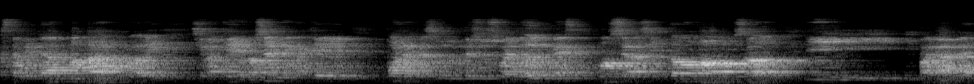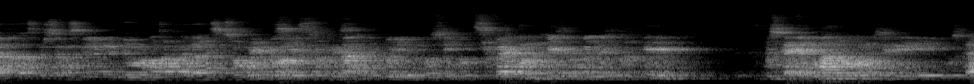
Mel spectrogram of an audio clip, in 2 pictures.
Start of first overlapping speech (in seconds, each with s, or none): 12.2 s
